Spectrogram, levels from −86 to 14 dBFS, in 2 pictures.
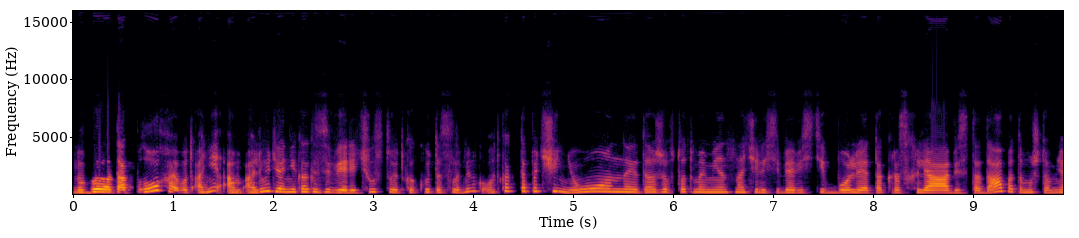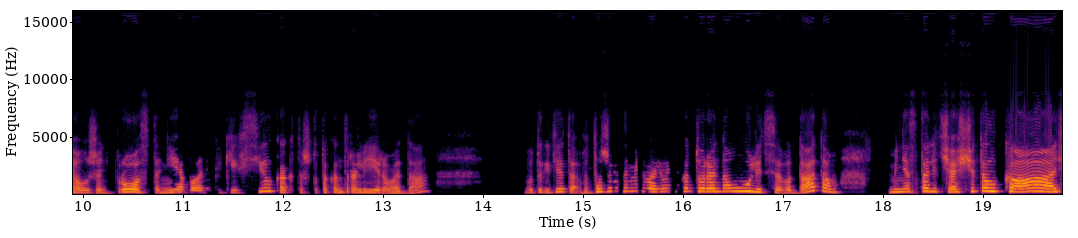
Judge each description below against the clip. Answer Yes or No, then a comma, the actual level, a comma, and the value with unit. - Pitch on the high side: Yes, high, 215 Hz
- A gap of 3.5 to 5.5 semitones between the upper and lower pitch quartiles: Yes, average, 4.4 semitones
